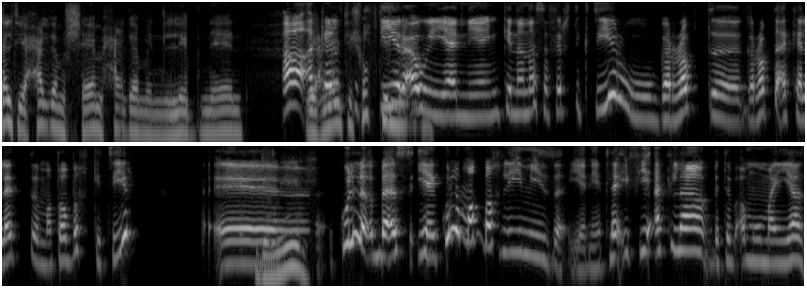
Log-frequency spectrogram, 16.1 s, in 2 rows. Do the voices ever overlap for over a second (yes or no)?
yes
